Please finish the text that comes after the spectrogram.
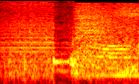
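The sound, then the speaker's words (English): A person sneezes once during a public meeting session, a short, loud burst of breathy noise with a brief catch of breath before it. “Bless you.”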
